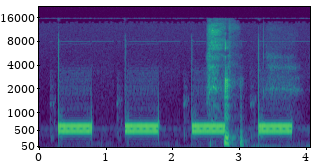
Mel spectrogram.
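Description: Telephone busy signal: four beeps of a steady two-tone hum, each about half a second long with half-second gaps, the sign that the line is engaged. A brief voice cuts in over the third beep.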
